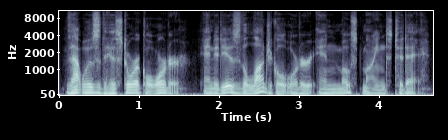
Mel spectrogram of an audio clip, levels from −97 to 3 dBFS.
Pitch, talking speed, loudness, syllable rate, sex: 90 Hz, 205 wpm, -18 LUFS, 5.5 syllables/s, male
